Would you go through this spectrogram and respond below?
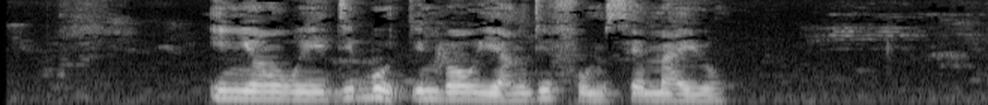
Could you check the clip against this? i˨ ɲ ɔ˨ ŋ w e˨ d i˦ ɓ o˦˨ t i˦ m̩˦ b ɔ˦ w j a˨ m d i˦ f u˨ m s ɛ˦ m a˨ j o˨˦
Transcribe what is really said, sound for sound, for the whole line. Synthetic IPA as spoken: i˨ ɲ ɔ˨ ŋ w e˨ d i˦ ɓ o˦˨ t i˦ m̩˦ b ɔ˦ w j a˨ ŋ d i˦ f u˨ m s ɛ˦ m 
